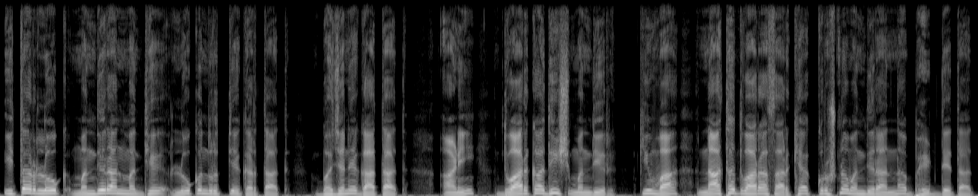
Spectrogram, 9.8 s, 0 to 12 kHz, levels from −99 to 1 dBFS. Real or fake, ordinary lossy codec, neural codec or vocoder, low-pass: real; none; none; none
